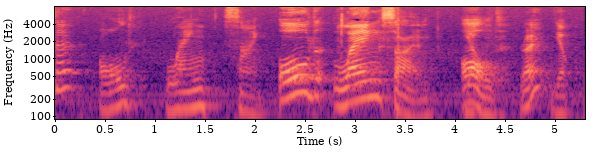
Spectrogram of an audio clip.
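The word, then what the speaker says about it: Auld Lang Syne: Is it Old Ang Syne? Is that the name of the New Year's song? Old Ang Syne. Yeah. Yeah, they play that. How do you pronounce it? Old Lang Syne.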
